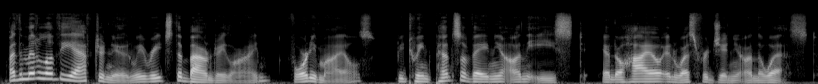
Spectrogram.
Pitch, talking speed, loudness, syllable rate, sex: 125 Hz, 190 wpm, -21 LUFS, 5.4 syllables/s, male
